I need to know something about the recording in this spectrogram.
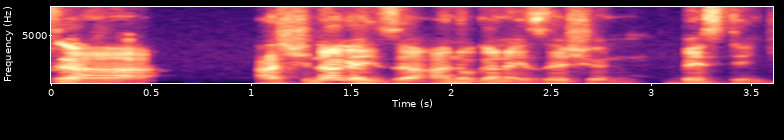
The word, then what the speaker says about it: Ashinaga: So, can you tell us Ashinaga? Am I pronouncing it correctly in the first place? Yes, yeah, perfect. It's Ashinaga is Yeah.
